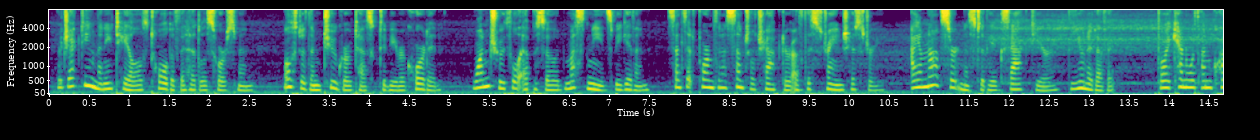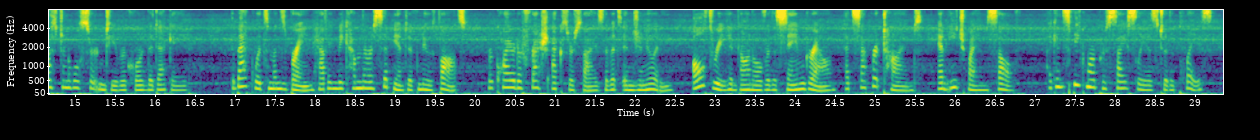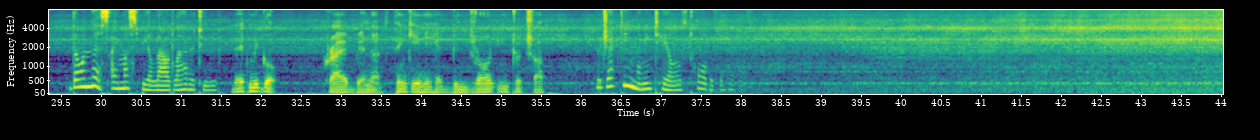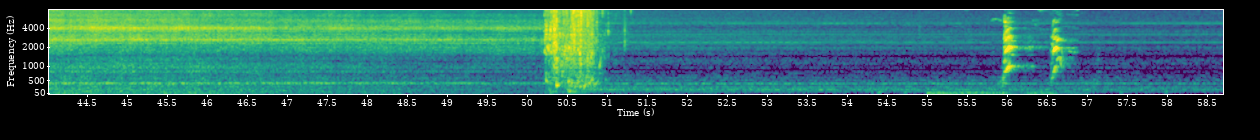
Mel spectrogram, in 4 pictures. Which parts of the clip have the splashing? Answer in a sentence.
The splashing can be heard from 50.2 to 51.2 s.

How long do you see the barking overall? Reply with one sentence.
The barking can be heard for 2 seconds in total.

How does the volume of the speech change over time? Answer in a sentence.
The loudness of the speech stays about the same.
